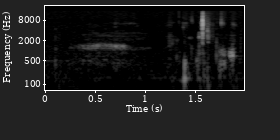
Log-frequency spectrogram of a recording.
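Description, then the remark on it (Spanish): A quiet sip from a drink, another sip taken after a microphone is briefly removed: a soft slurping draw followed by a few wet mouth clicks and a swallow, with no talking. “Disculpa que me quito el micrófono de repente. Otro trago.”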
